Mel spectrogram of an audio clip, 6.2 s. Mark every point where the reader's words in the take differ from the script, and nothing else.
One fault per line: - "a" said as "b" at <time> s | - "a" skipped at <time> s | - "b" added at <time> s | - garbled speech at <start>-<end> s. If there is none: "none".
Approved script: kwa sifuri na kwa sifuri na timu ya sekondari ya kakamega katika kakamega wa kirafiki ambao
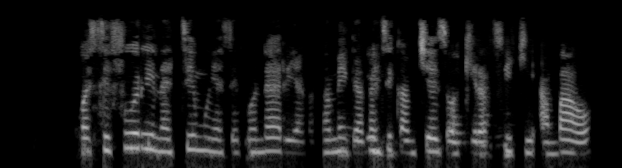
- "kwa sifuri na" skipped at 1.7 s
- "kakamega" said as "mchezo" at 4.1 s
